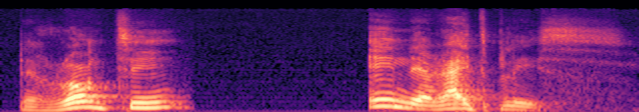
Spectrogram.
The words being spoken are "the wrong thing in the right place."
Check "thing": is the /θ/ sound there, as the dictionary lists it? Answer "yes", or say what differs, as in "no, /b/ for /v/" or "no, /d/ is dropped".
no, /t/ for /θ/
